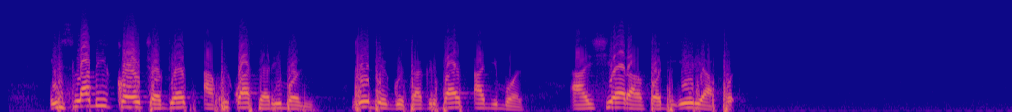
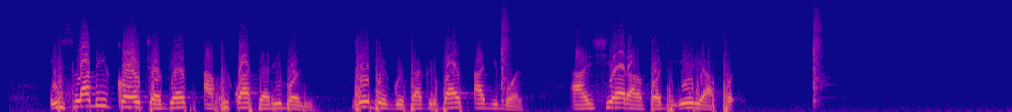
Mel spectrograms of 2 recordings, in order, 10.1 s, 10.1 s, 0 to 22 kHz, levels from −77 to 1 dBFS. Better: first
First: none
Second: background sound (Snare drum); 19 dB below the speech

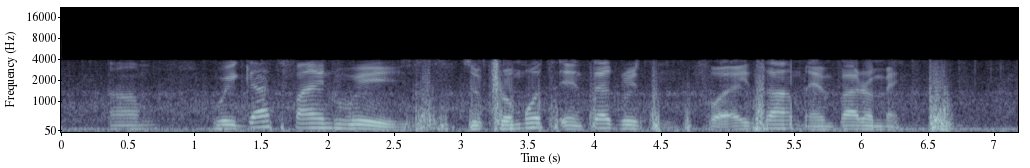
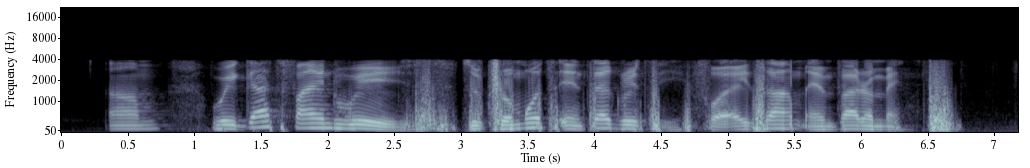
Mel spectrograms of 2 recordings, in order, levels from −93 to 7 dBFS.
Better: second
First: background sound (Rain); 14 dB below the speech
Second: none

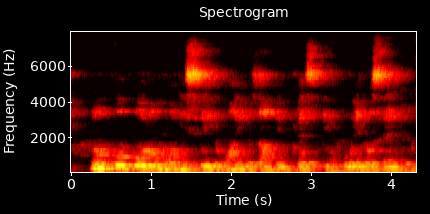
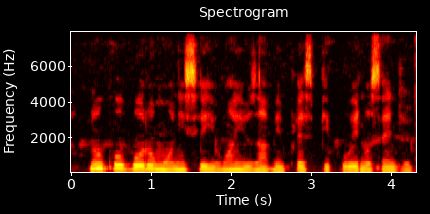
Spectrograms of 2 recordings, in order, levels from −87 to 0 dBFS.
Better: second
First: background sound (Tap); 20 dB below the speech // room echo; dies away in 0.7 s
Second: none

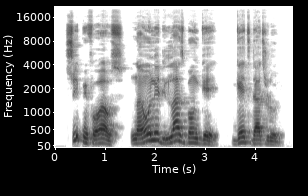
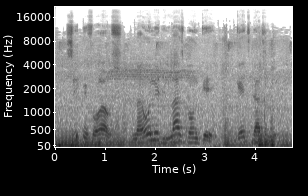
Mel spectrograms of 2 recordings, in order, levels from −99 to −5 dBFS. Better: first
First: none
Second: background sound (Bird vocalization, bird call, bird song); 3 dB above the speech

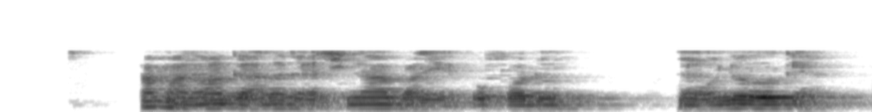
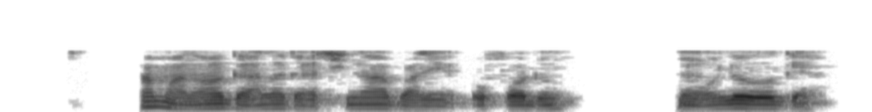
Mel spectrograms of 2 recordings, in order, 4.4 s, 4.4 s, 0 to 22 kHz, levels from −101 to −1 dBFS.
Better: second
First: room echo; dies away in 0.4 s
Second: none

